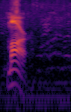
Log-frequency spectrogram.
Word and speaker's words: Maher: Ryan Maher the shortstop Marr like Bill Maher Mar I got these guys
